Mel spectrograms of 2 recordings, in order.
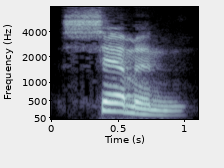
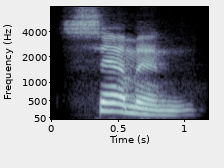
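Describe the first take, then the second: No difference in how they are said.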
